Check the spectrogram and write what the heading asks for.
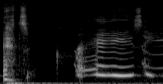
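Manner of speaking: very high, drawn-out, thin squeal; playful high squeal. Pretend. Host telling listeners about crazy times, in a playful high squeal. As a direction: stretch it out way up high, half-whispered.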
